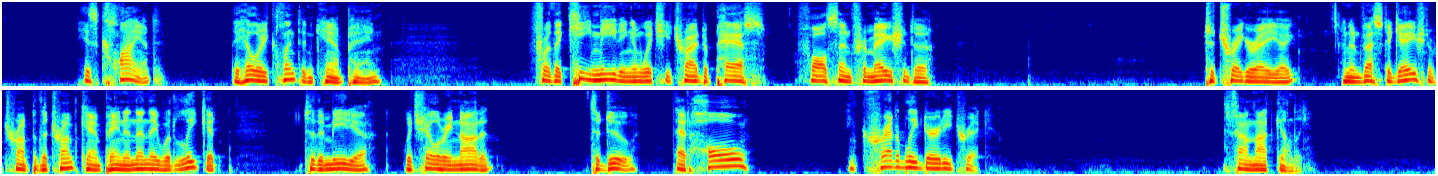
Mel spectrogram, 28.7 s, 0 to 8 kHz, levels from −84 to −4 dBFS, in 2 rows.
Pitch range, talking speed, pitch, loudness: 85-125 Hz, 110 wpm, 110 Hz, -19 LUFS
